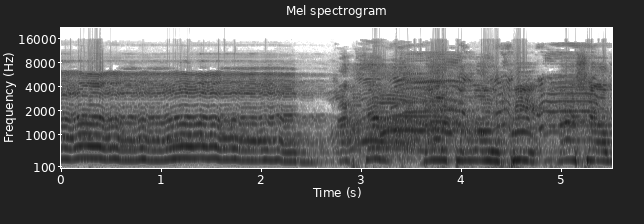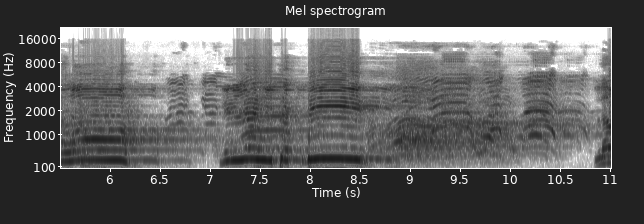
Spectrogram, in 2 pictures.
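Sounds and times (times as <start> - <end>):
crowd calling out together: 2.7 - 5.6, 6.6 - 11.0.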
